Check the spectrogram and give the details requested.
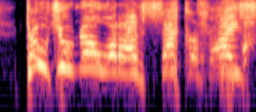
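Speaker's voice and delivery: high, unhinged, mad snarling voice. Describing a board meeting scene from the film, imitating Willem Dafoe snarling. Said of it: "and he's snarling".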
